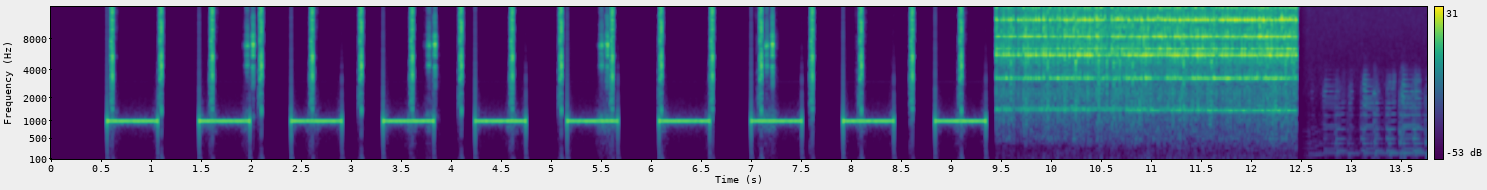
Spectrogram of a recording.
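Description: Countdown timer beeping ten times, a steady single-tone beep with a click just under once a second. It is followed by a twin-bell alarm clock ringing loudly for about three seconds, which cuts off suddenly. Soft music starts near the end.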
